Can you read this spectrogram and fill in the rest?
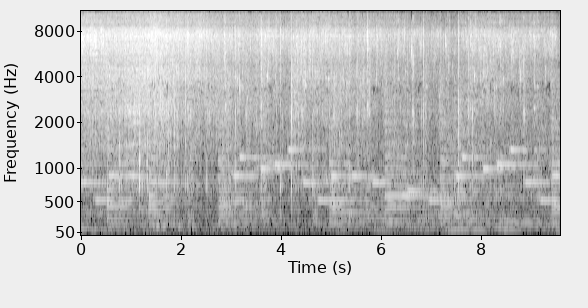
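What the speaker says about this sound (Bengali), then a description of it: "মাছ ভাজা তেলের মধ্যে আমি দুটো শুকনো লঙ্কা আর কয়েক টুকরো রসুন আমি ভালোভাবে ভেজে নেব" Dried red chillies and garlic pieces frying in hot oil left from frying fish, a steady close sizzle and crackle running throughout with no talk.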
